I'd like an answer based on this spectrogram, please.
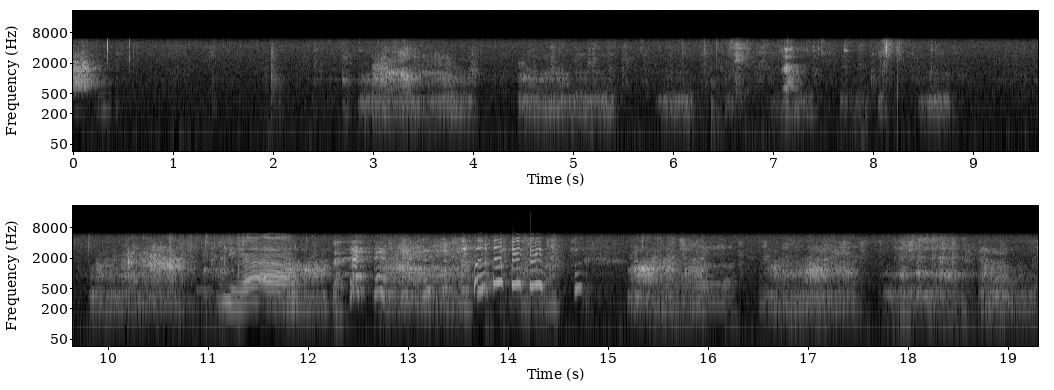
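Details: Two pet dogs playing, a shih tzu/pomeranian mix and a miniature schnauzer. The schnauzer growls playfully while wagging her tail. Low rumbling growls run steadily throughout, broken by scattered barks that grow louder and more frequent in the second half.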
